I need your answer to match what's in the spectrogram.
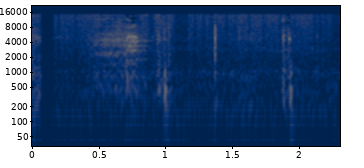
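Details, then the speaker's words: Ford Explorer, key on, HVAC set to heat but stuck on AC: faint sharp clicks about every half second in the quiet cabin from the blend door actuator, unable to move the blend door. "all right if you listen real close just have the key on and you'll hear the click click okay that's what the actuator door sounds like because it's not able to blend"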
